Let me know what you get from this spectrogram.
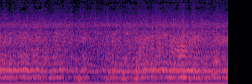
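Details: Asian honey bees (Apis cerana indica) from a beekeeping scene: a dense, continuous humming drone with strong low and mid overtones for about four and a half seconds, then silence.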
